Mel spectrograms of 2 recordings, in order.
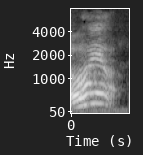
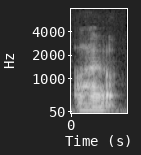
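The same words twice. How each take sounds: First: It is said in a bright, lifted voice. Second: It is said in a flat, dull voice.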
